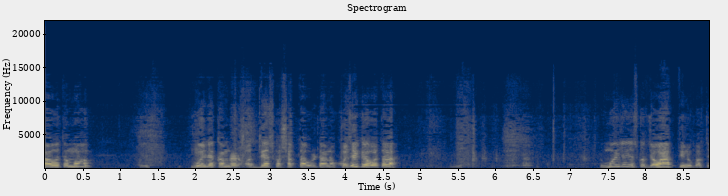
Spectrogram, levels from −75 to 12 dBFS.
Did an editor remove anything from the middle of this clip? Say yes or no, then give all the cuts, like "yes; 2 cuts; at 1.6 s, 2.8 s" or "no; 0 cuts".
no; 0 cuts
